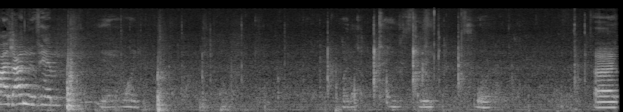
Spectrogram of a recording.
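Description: Small plastic game pieces click on a board.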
